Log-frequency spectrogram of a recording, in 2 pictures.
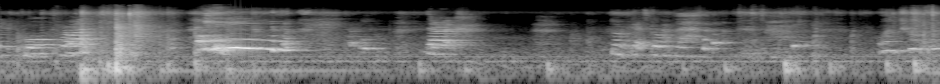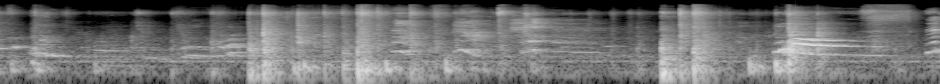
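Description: Bare feet thud and patter on a hard floor.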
